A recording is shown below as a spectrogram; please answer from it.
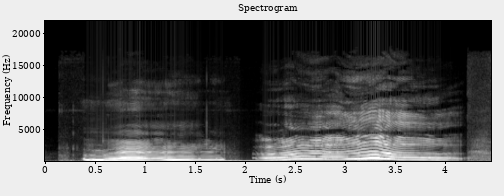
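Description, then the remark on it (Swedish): A voice imitates the strange whimpering scream a girl gives just before being stabbed in a De Palma horror film sequence: two long, wavering wails, the first steady and strained, the second rising and falling, fairly loud with no speech. “Ja, ett konstigt skrik. Ska vi försöka härma det?”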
